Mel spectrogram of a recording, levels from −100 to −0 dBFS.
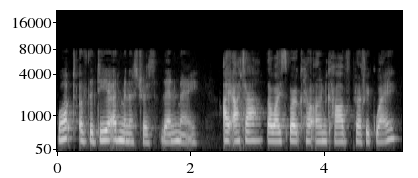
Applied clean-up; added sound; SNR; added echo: none; none; none; none.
